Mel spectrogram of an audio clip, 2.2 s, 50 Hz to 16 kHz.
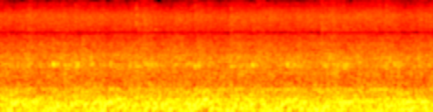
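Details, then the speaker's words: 5.3L gen 3 LM7 LS V8 with a big cam (228/230 at .050, .585 lift, 112 LSA) on a base tune, heard at the exhaust; choppy, loping idle with an uneven burble. Healthy big-cam idle. "get one more listen to the exhaust i just love that how these camshafts sound so good"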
